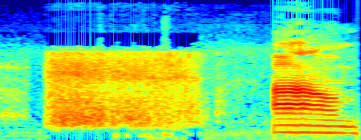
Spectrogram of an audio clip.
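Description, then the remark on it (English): A person blows a long, raspy, flatulent buzz lasting about a second and a half, then lets out a short, loud, droning voiced tone, a mouth-made fart-noise impression of a cow's moo. “How about a cow?”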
